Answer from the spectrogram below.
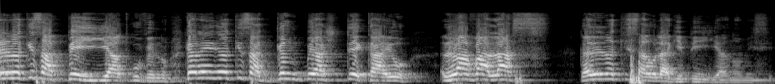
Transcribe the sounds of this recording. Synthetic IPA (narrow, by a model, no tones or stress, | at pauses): enãkisapejijatukuvenũɡadenãkisaɡãŋɡ͡beaʃitekajo | lavalas | ɡ̥alenãkisajolaɡepejḭa̰nõ̰mḭsḭ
